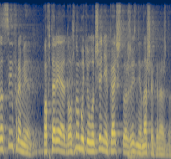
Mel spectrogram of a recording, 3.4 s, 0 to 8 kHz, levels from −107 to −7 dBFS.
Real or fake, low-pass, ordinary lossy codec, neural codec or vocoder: real; 7.2 kHz; none; none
